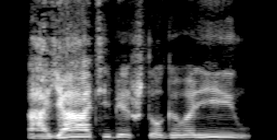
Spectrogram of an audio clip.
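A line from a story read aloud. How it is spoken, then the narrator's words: Gentle, affectionate. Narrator (Russian): ласково сказал Буденный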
